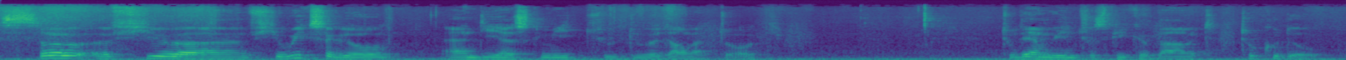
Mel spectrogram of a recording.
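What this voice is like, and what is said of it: French accent. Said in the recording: “it will be definitely with a French accent”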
